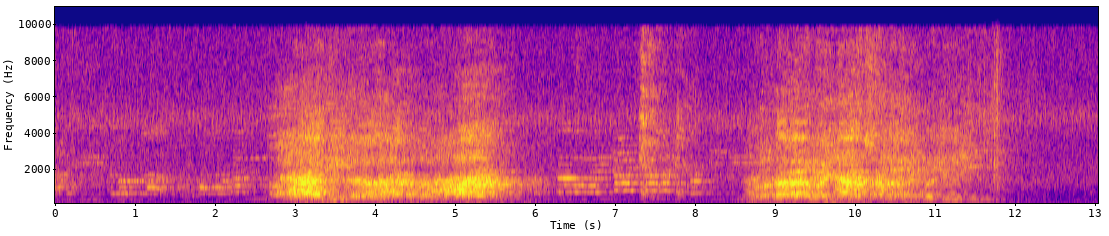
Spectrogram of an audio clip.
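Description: A group of men and women chant together in a large echoing hall.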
